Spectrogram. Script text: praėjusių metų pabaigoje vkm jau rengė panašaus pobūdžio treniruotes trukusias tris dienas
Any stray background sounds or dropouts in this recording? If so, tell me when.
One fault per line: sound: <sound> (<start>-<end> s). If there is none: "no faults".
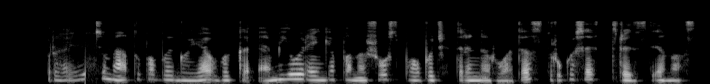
sound: dropout (0.9-1.0 s)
